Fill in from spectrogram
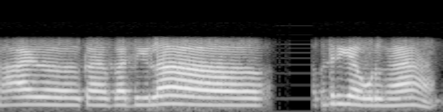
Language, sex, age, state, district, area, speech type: Tamil, female, 45-60, Tamil Nadu, Tiruvannamalai, rural, conversation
